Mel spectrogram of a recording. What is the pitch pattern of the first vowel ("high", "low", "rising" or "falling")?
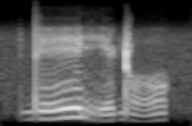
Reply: rising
